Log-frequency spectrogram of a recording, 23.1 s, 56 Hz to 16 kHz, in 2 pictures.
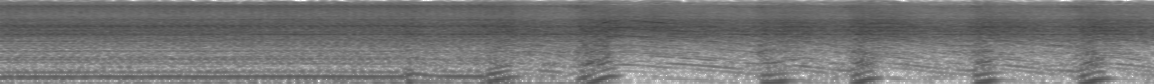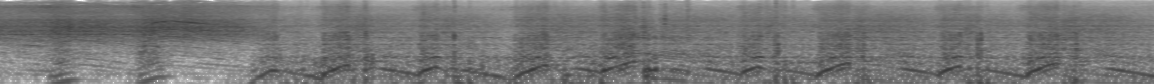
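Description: A 2022 BMW 750i's 4.4-litre twin-turbo V8 idles steadily, then is revved in short blips about once a second. About halfway through, the sound comes from the exhaust tips at the rear, louder, with the same quick revs repeated.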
